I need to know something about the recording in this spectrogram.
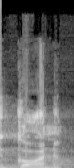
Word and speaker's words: gone: तो जी से हो जाता है गौ, ओ का उच्चारण अ हो गया, NE से न, इसे पढ़ेंगे गौन।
